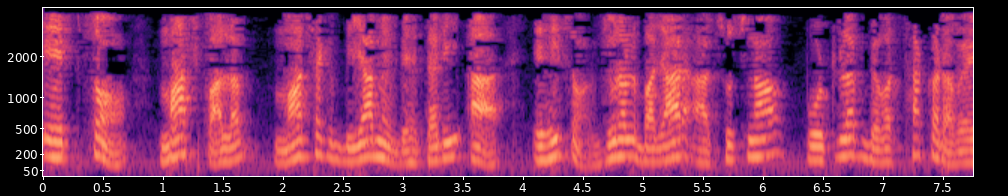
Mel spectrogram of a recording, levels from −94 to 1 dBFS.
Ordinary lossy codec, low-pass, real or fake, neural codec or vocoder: MP3, 16 kbps; 3.6 kHz; real; none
